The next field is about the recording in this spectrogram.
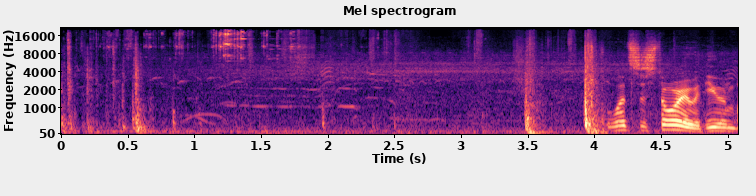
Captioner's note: children playing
